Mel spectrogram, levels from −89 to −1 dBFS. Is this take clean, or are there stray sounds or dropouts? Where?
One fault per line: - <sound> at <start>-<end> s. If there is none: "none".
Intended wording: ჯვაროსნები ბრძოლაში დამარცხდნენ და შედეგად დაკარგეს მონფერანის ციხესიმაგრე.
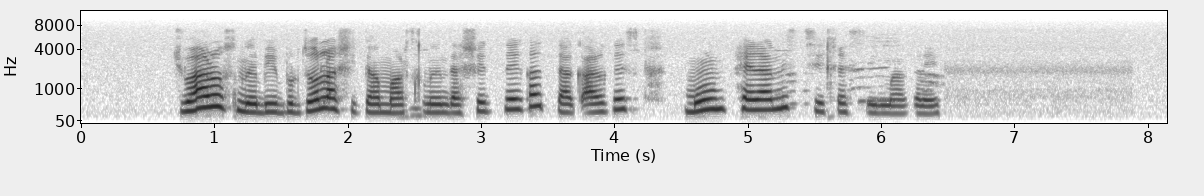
none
